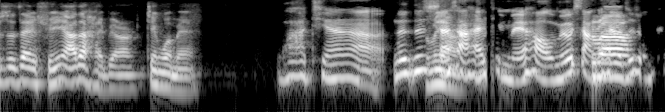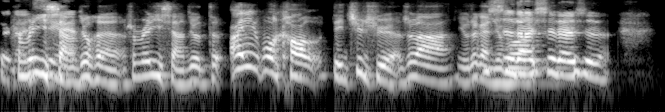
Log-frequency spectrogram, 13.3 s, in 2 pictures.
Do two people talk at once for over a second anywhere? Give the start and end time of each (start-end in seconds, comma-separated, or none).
5.9-7.5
